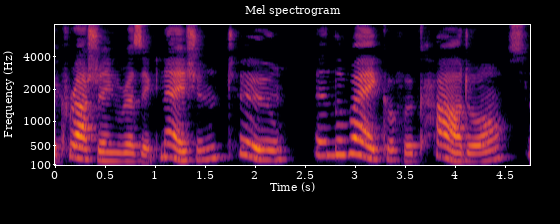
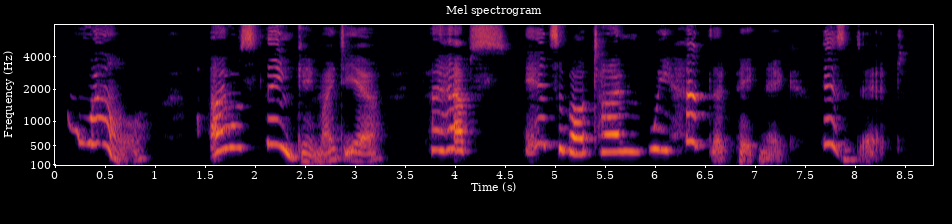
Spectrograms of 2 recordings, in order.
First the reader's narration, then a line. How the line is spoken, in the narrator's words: Aziraphale says gently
